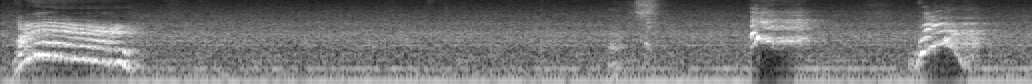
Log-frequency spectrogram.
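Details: Chug playing and mock-fighting its owner's hand, producing a drawn-out wavering growl followed by two short sharp yaps, with a steady background hum.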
